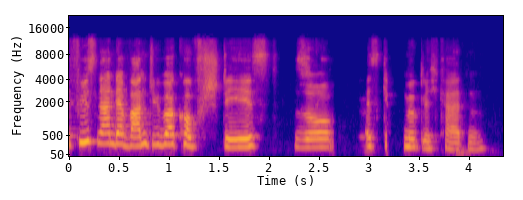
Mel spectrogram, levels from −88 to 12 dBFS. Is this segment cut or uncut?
uncut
